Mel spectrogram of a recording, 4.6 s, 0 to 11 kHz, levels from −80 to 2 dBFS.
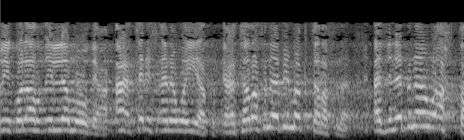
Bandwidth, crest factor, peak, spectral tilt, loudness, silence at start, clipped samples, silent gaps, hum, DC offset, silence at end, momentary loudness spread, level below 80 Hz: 6.6 kHz; 16 dB; -2 dBFS; -1.5 dB/octave; -17 LUFS; 0 s; under 0.1%; none; none; under 0.1%; 0 s; 5 LU; -72 dBFS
